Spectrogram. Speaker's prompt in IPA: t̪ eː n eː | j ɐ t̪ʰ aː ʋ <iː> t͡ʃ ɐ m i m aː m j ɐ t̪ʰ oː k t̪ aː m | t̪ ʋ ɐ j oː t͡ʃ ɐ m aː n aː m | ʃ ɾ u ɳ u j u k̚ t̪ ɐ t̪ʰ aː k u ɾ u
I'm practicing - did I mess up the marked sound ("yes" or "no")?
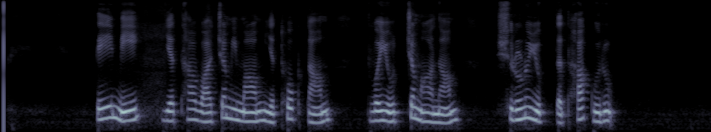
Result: yes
